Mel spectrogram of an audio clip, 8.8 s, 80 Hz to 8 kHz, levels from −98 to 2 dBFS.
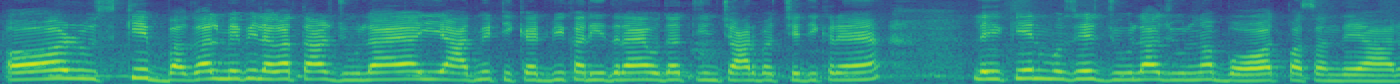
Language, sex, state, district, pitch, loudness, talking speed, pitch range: Hindi, female, Uttar Pradesh, Budaun, 250 Hz, -15 LUFS, 205 wpm, 235-275 Hz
